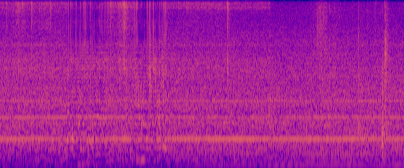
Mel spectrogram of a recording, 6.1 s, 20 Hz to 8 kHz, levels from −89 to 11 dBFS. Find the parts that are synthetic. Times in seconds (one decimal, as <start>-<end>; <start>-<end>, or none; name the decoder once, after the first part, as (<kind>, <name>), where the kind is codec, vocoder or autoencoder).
1.0-1.6 (vocoder, BigVGAN v2); 2.0-2.5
